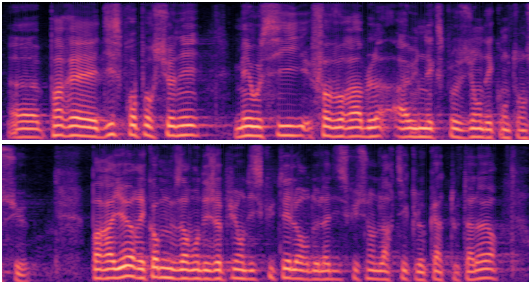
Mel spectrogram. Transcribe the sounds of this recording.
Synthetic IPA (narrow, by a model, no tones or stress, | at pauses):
paʁɛd̪ispχɔpɔʁsjɔnemɛosifavɔʁablaynɛksplozjɔ̃d̪ekɔ̃t̪ɑ̃sjø̰ | paʁajœʁekɔmnuzavɔ̃d̪eʒapyɑ̃d̪iskʲyt̪elɔʁd̪əlad̪iskʲysjɔ̃d̪əlaʁt̪ikləkat̪t̪ːut̪alœːʁ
